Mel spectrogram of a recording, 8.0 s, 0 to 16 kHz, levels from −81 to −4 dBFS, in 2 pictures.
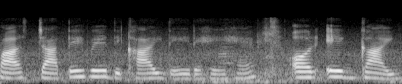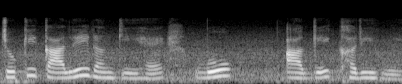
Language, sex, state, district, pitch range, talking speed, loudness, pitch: Hindi, female, Bihar, Katihar, 180-220 Hz, 150 wpm, -19 LUFS, 195 Hz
